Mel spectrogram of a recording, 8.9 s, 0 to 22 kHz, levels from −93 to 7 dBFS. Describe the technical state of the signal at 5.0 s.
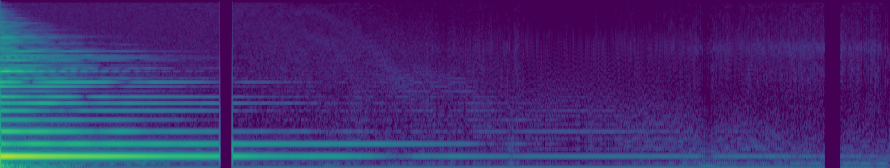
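At 5.0 s the music carries a grainy, gritty distortion that runs through the whole clip, sitting roughly 45 dB below the signal. The likely cause is low bit depth without dither: samples truncated to a coarse grid, which fits about 10 bits, leave an error locked to the waveform. Unlike steady dithered hiss or tape noise, this grit rises, falls and changes texture with the music, and quiet passages turn rough.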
